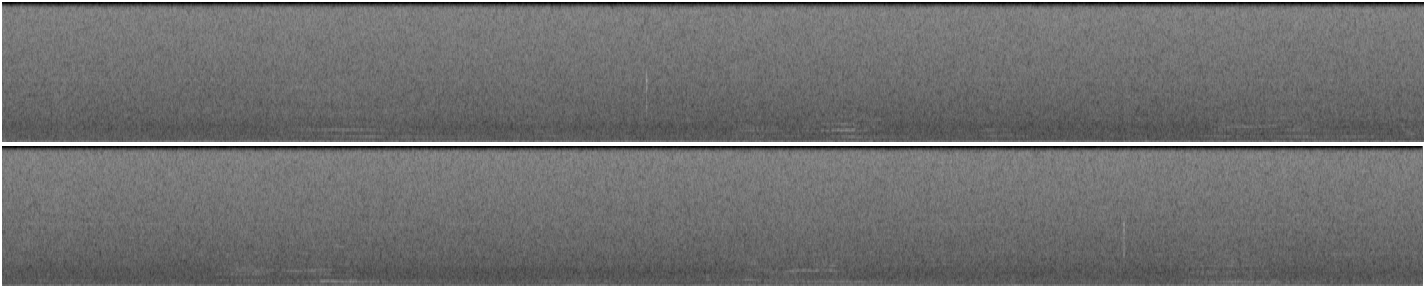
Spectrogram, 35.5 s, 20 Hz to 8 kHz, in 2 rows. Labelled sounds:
10.4	10.6	humpback whale, 1.0 to 1.2 kHz
15.4	15.7	humpback whale, 0.86 to 1.0 kHz
27.6	28.0	humpback whale, 0.83 to 1.0 kHz

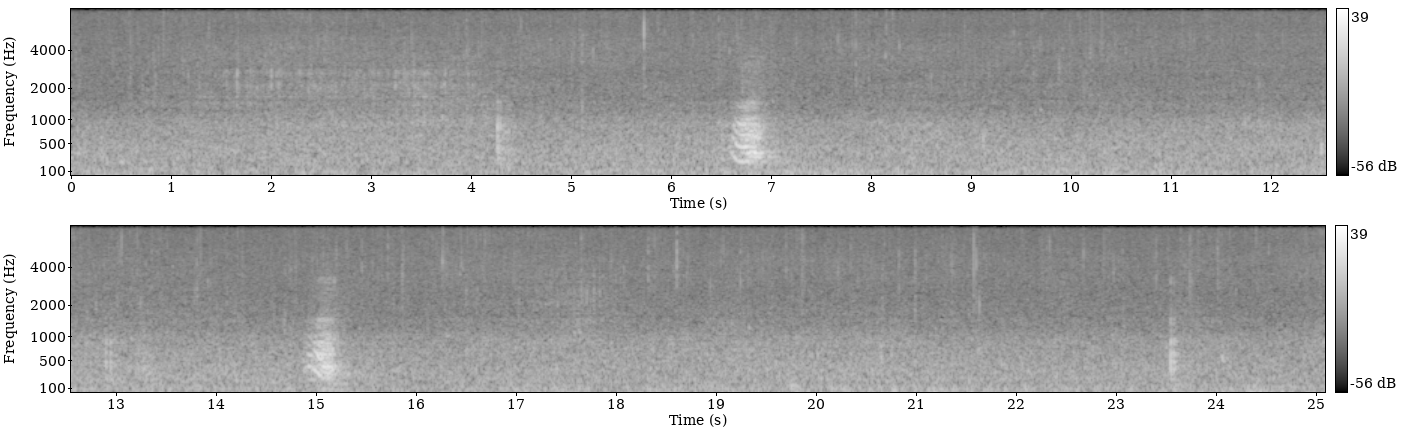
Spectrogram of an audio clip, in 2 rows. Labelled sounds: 6.6	6.9	croaking sound likely from a nearby submerged object, 0.78 to 1.1 kHz

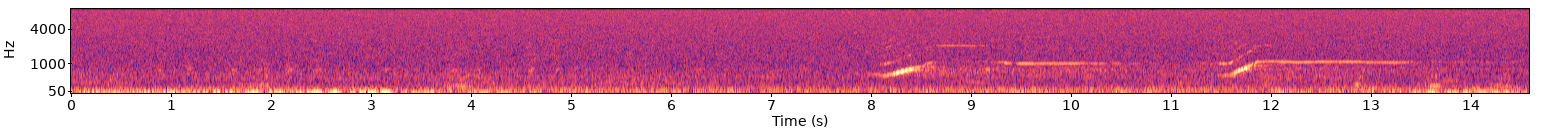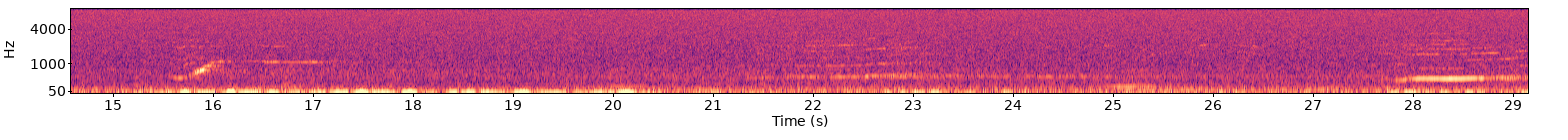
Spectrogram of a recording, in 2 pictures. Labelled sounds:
8.4	10.1	humpback whale, 0.80 to 2.3 kHz
11.5	12.9	humpback whale, 0.80 to 1.5 kHz
15.9	16.2	humpback whale, 0.80 to 1.2 kHz
22.2	22.9	humpback whale, 0.93 to 2.3 kHz
28.0	28.9	humpback whale, 1.5 to 2.0 kHz

